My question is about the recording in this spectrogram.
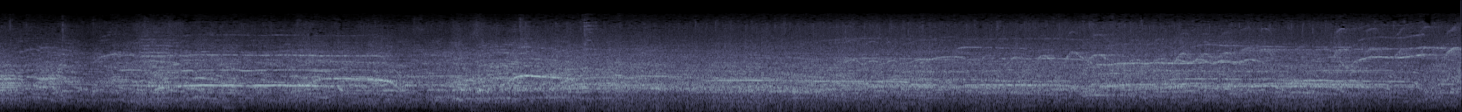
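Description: Crowd cheering and shouting, with many separate shouts and whoops rising and falling over a steady roar.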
